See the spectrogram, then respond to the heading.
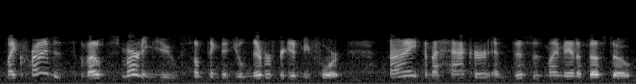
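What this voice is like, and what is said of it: Kermit the Frog cartoon voice. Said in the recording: “Is Kermit the Frog ... Celebrity Frog impersonated ... Celebrity Frog impersonated very well”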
